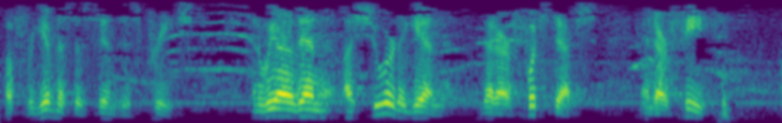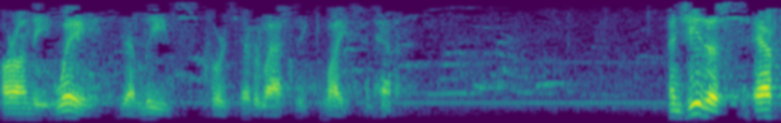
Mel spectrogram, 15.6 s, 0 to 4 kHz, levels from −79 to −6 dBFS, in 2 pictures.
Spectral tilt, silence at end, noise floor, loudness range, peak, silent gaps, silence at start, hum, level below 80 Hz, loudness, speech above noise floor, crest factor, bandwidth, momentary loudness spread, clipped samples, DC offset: -8 dB/octave; 0 s; -46 dBFS; 10 LU; -2 dBFS; none; 0.05 s; none; -80 dBFS; -20 LUFS; 26 dB; 20 dB; 4 kHz; 24 LU; under 0.1%; under 0.1%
